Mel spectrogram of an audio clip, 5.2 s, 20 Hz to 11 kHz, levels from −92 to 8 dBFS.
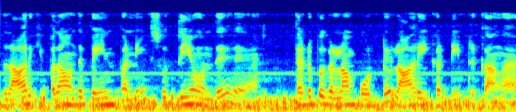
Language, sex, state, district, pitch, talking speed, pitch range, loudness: Tamil, male, Tamil Nadu, Namakkal, 165 Hz, 125 wpm, 140-175 Hz, -14 LUFS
